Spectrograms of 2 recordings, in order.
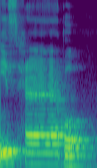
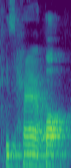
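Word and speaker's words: إسحاق: വഹബ്നാ ലഹു ഇസ്ഹാഖ്. അവിടെ ലഹു എന്നതിലെ ദീർഘം മദ് അസ്സിലത്തിൽ കുബ്ര എന്നതാണ്. മദ് അസ്സിലത്തിൽ കുബ്ര ഇതിന് മദ് മുൻഫസിലിൻ്റെ വിധിയാണ്. 4-5 ഹറക്കത്തിൻ്റെ അളവിൽ ദീർഘിപ്പിക്കൽ അനുവദനീയമാണ്. വഹബ്നാ ലഹു ഇസ്ഹാഖ വയഅഖൂബ്. ഇസ്ഹാഖ ഖാഫിന് പൂർണ്ണമായ തഫ്ഖീം.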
